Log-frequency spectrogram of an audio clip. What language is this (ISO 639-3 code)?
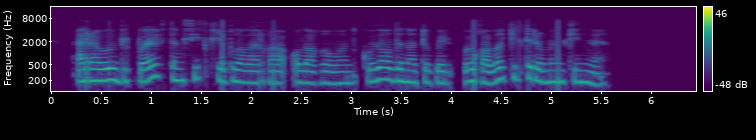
bak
